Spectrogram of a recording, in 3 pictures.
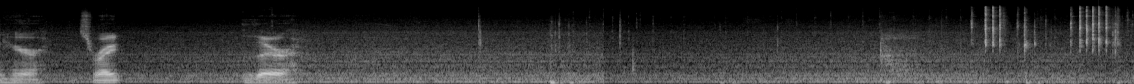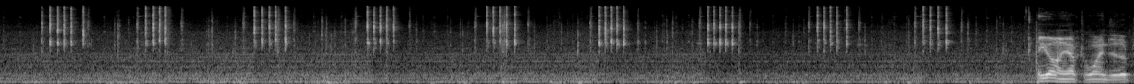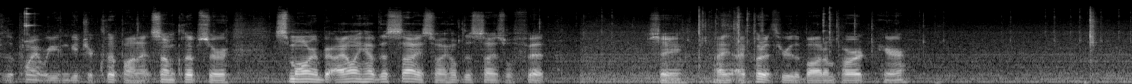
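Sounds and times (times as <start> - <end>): clock ratchet clicking: 9.7 - 21.3.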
